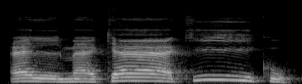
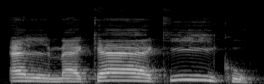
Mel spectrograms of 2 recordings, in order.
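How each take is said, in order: The two takes are said the same way.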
